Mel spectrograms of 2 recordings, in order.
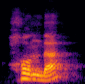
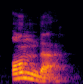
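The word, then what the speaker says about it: Honda: a ella como bondad pero curiosa h en portugués y además en español no es pronunciada así que me parece un poco raro que digamos onda y no onda y es como los hispanos dicen ya llaman onda en la próxima este es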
